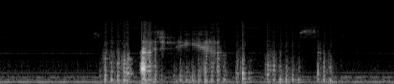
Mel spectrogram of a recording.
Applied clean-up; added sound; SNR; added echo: neural separator model SepFormer DNS4.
